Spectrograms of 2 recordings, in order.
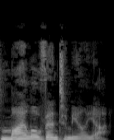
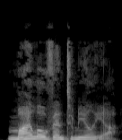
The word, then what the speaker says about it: Milo Ventimiglia: Kind of a soft lea sound. So al together it's milovententamelia. Let's practice together. Miloentamelia.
